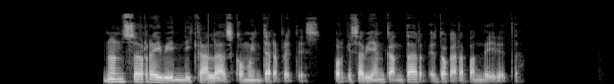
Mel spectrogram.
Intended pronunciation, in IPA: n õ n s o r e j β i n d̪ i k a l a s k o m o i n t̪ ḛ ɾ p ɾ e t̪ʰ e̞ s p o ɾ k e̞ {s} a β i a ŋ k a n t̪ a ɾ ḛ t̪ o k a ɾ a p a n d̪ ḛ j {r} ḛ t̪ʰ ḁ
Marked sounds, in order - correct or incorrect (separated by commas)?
correct, incorrect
